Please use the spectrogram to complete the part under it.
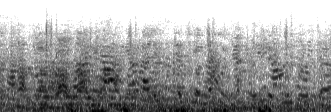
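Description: A man's footsteps tap on stone paving nearby.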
